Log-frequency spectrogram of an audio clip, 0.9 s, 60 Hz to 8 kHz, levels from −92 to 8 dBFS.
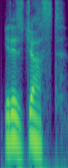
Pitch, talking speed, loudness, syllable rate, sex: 125 Hz, 195 wpm, -17 LUFS, 3.8 syllables/s, male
